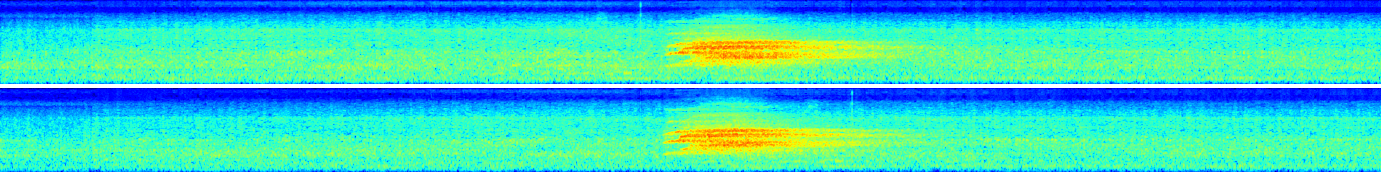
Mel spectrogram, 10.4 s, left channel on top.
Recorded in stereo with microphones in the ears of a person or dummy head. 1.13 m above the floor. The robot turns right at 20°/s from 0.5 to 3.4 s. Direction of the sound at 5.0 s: 65° right (ahead or behind).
